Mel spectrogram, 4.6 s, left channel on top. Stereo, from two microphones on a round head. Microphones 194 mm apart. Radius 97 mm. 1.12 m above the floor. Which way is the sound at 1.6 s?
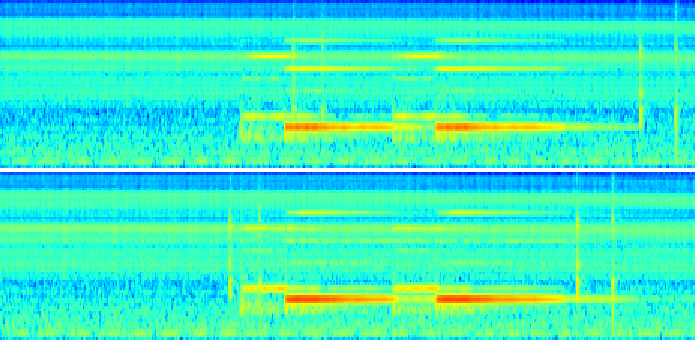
25° left (ahead or behind).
